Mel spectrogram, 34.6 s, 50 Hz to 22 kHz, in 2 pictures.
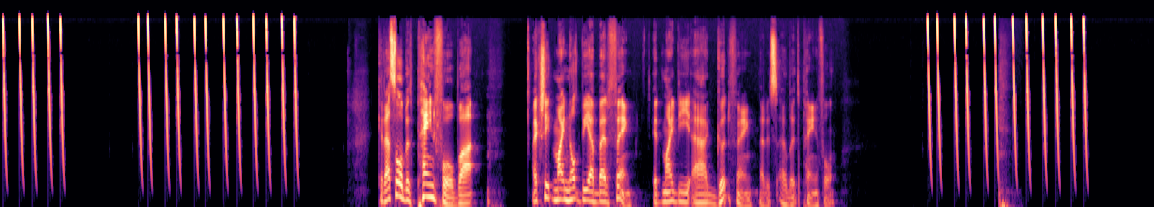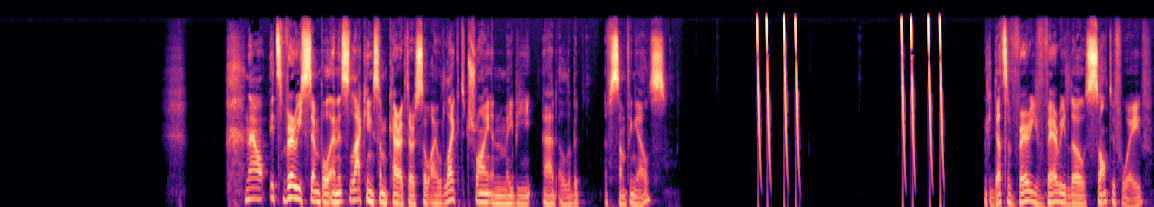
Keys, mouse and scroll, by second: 1.4 space, 4.8 space, 13.6 space, 17.6 space, 24.0 click, 25.4 click, 26.0 click, 26.3 click, 28.4 space, 29.3 space, 29.7 click, 30.6 space, 31.5 space, 33.9 click.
